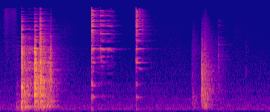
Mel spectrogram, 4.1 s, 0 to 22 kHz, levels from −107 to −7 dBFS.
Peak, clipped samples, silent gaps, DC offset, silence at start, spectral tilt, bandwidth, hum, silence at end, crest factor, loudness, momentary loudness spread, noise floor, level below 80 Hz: -8 dBFS; under 0.1%; none; under 0.1%; 0.3 s; -1 dB/octave; 16.5 kHz; none; 0.9 s; 30 dB; -31 LUFS; 20 LU; -74 dBFS; -80 dBFS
